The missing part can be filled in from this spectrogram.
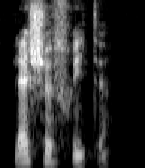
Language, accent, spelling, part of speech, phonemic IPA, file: French, France, lèchefrite, noun, /lɛʃ.fʁit/, LL-Q150 (fra)-lèchefrite.wav
- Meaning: dripping pan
